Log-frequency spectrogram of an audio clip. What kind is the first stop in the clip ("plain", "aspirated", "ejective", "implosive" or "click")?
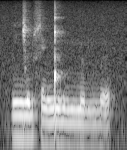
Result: click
